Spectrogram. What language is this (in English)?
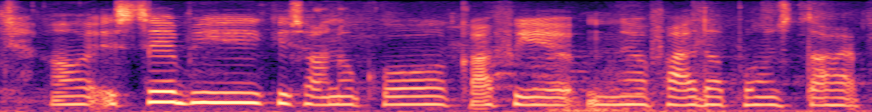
Urdu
